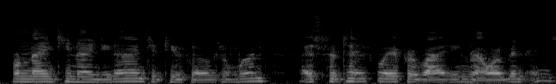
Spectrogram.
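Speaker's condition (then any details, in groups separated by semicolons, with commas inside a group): Cerebral palsy; speech affected by cerebral palsy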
